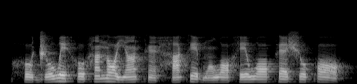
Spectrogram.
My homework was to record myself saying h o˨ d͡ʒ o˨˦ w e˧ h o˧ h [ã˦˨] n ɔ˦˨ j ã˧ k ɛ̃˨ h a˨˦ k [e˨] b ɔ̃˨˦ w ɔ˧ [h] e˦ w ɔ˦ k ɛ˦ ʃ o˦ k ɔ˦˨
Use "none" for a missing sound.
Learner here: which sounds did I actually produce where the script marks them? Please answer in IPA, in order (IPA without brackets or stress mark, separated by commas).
ã˦, e˦˨, h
